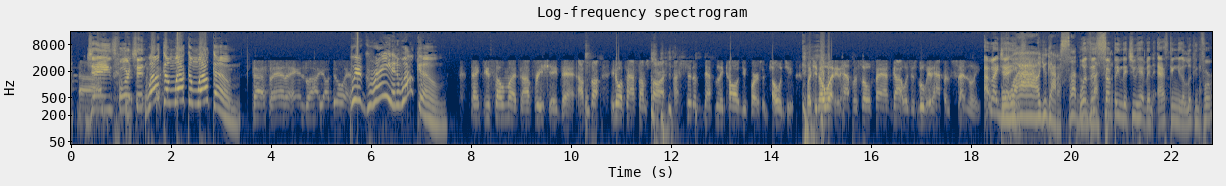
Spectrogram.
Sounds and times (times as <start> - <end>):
Radio: 0.0 - 1.8, 7.8 - 19.0
Speech: 0.1 - 22.8.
